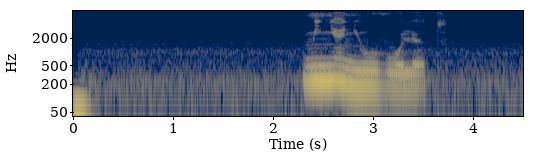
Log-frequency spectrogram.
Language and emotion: Russian, sad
